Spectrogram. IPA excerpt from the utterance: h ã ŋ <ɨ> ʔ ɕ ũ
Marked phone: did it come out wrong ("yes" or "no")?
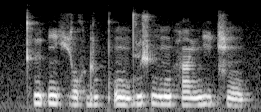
yes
